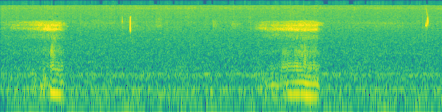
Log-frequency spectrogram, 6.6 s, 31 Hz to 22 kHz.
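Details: Recorded 2013: two soft, low rumbling snores on inhalation about four seconds apart with a faint hiss, over quiet room noise; ordinary snoring.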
